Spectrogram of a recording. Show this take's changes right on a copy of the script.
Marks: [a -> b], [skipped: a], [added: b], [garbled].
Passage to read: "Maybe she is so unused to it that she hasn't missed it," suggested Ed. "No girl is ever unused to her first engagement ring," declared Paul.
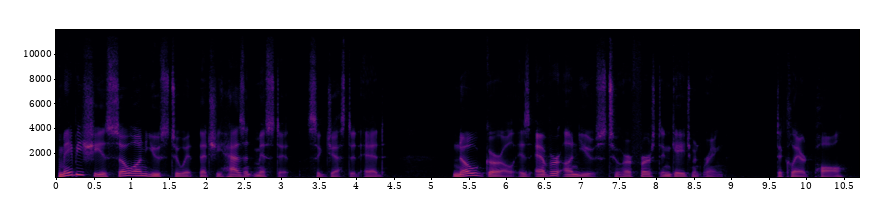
"Maybe she is so unused to it that she hasn't missed it," suggested Ed. "No girl is ever unused to her first engagement ring," declared Paul.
